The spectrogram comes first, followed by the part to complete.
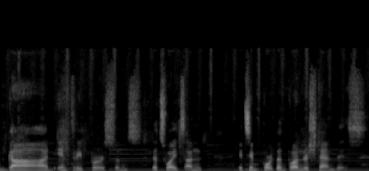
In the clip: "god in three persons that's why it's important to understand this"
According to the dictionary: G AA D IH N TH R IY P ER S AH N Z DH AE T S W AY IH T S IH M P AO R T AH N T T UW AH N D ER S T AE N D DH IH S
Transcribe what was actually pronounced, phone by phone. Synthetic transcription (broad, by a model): G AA D IH N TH R IY P ER S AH N S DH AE T S W AY IH T S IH M P AO R T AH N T T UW AH N D ER S T AE N D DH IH S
